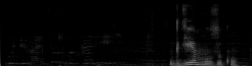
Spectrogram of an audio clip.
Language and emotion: Russian, neutral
